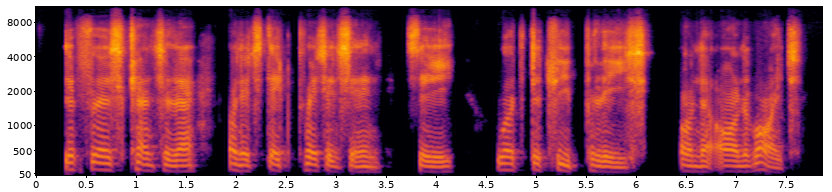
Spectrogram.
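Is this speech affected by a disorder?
Yes: cerebral palsy.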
